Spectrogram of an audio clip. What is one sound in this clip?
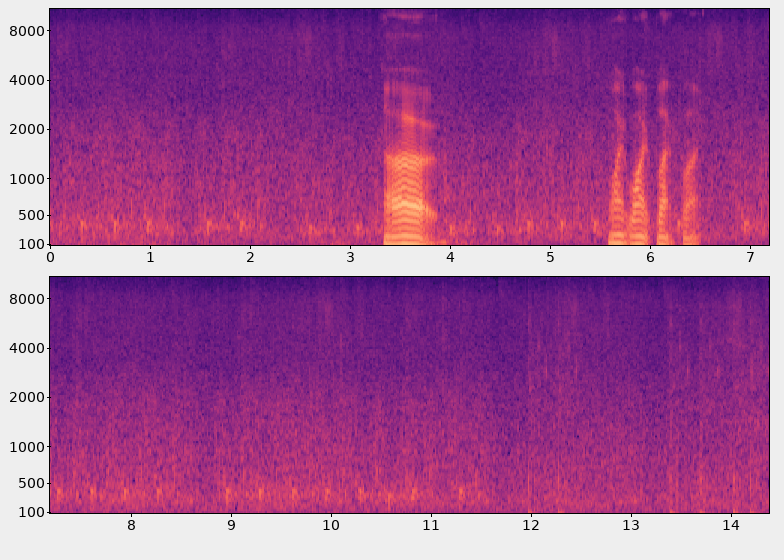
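Water splashes steadily from a fountain.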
